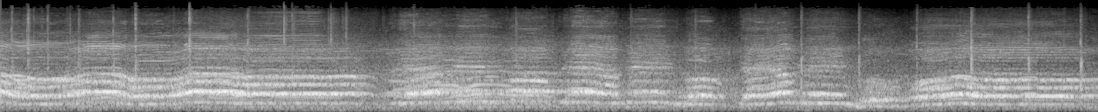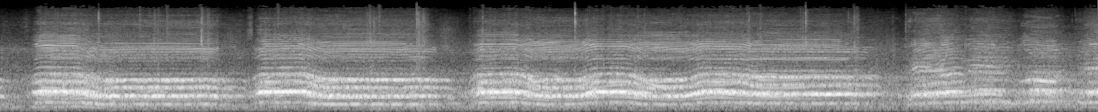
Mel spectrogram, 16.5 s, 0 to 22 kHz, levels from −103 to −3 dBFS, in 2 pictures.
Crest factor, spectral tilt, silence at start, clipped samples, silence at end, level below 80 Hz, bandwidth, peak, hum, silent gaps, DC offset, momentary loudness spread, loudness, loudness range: 14 dB; -4 dB/octave; 0 s; under 0.1%; 0 s; -64 dBFS; 14.5 kHz; -2 dBFS; none; none; under 0.1%; 9 LU; -16 LUFS; 5 LU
